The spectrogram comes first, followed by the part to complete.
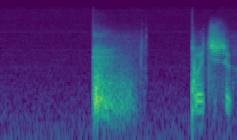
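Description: Headset intercom and radio audio that sits at silence between transmissions, broken by one short burst of hiss about a second in that fades within half a second, and a click near the end.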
